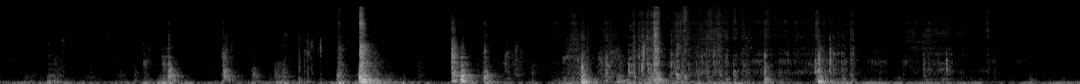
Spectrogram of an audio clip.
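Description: A string of clicks, knocks and several louder thunks from a Toyota Hilux pickup's tailgate being unlatched and lowered.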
